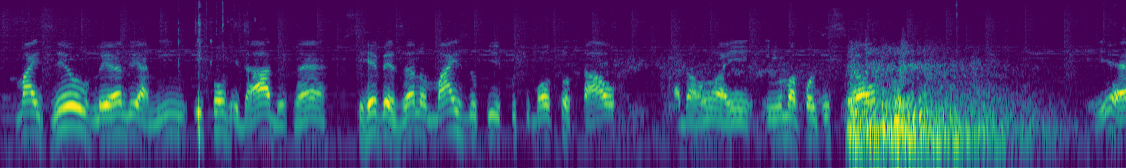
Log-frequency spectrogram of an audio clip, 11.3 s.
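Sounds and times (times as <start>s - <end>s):
speech: 0.2s - 9.3s, 11.0s - 11.2s
thunder during rain: 8.4s - 10.9s.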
